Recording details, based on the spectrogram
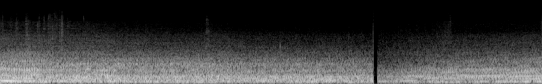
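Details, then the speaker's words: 2019 Subaru Forester with CVT transmission at full throttle: flat, unchanging engine drone held at one pitch while the car pulls hard, like an outboard motor; typical CVT drone, nothing wrong. "You hear that droning, called the CVT drone. It sounds like an outboard motor."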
